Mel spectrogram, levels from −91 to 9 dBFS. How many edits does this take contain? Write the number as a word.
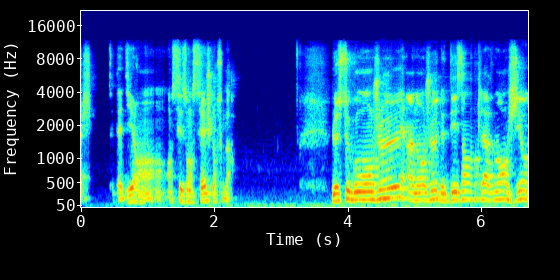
two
